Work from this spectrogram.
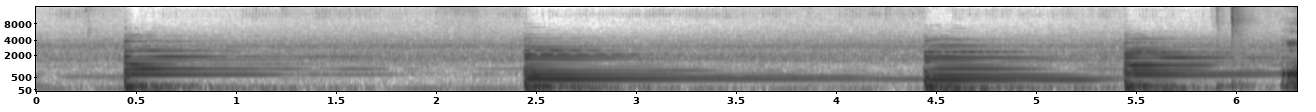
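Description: An FL Studio melody with each note doubled an octave above plays as four sustained, bright synth notes struck one after another about two seconds apart, with a fifth beginning right at the end and no talk.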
